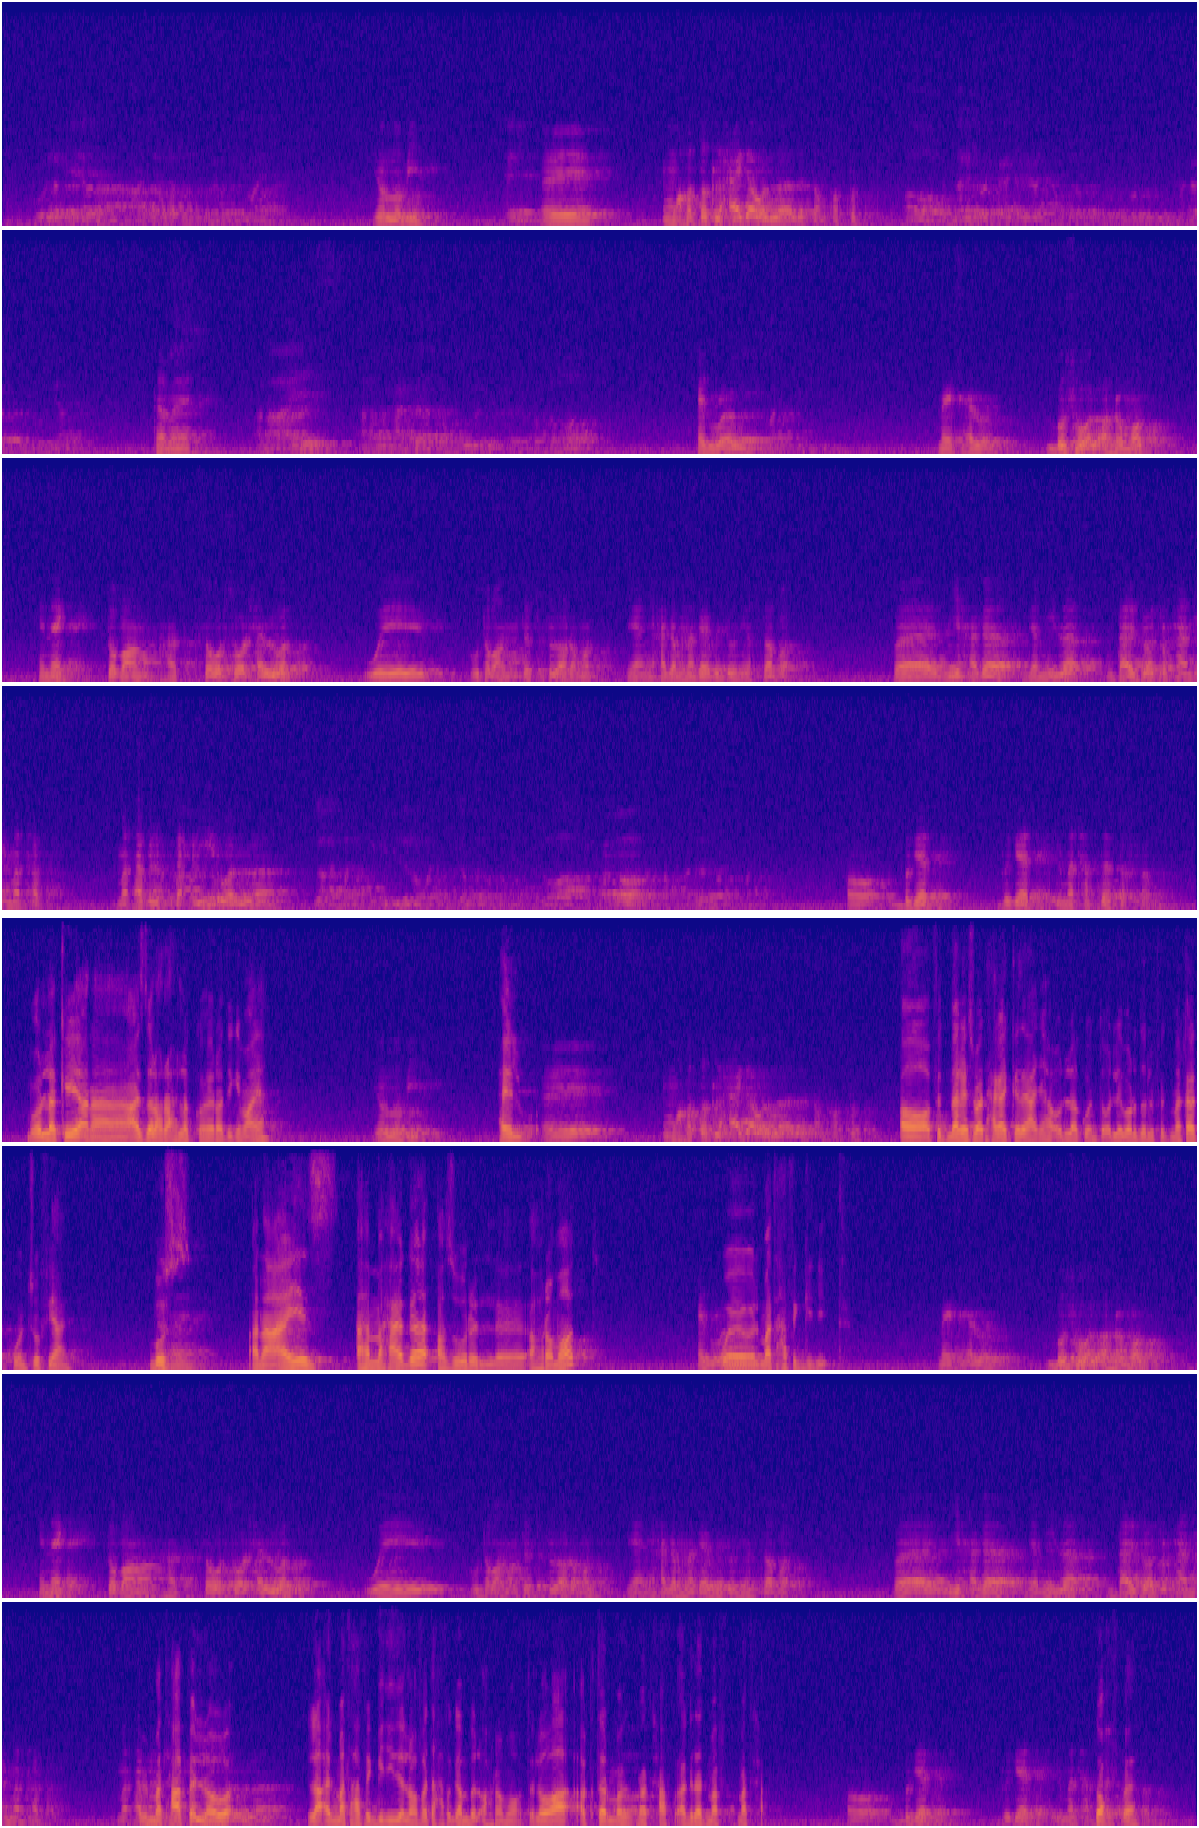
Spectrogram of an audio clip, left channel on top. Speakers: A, on the right (about 45°); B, on the left (about 75°).
A: بقول لك ايه انا عايز اروح رحله القاهره تيجي معايا
B: يلا بينا
A: حلو
B: إيه مخطط لحاجة ولا لسه مخطط
A: اه في دماغي شويه حاجات كده يعني هقول لك وانت قول لي برضو اللي في دماغك ونشوف يعني بص
B: تمام
A: انا عايز اهم حاجه ازور ال- الاهرامات
B: حلو
A: والمتحف
B: قوي
A: الجديد
B: ماشي حلو قوي بص هو الأهرامات هناك طبعا هتتصور صور حلوة و... وطبعا انت تشوف الأهرامات يعني حاجة من عجائب الدنيا السبع فدي حاجة جميلة انت عايز بقى تروح يعني متحف المتحف
A: المتحف
B: اللي في التحرير
A: اللي هو
B: ولا
A: لا المتحف الجديد اللي هو فتح في جنب الاهرامات اللي هو اكتر
B: اه
A: م- متحف اجدد مف- متحف
B: اه بجد بجد المتحف
A: تحفه
B: ده تحفة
